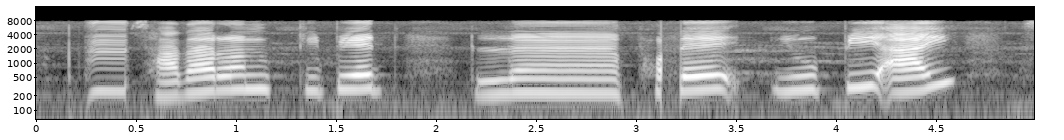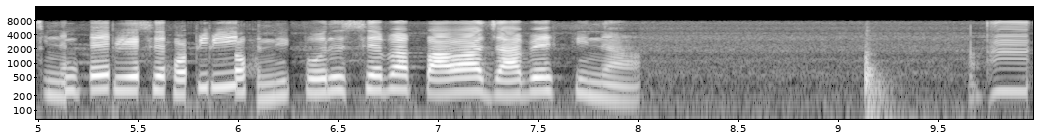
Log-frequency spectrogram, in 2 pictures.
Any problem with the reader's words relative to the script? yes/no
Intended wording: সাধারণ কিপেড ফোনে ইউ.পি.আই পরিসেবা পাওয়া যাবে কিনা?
yes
